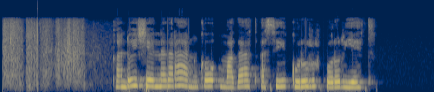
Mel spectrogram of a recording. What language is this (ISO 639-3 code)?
kln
